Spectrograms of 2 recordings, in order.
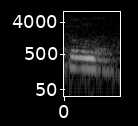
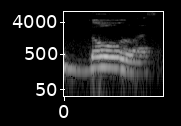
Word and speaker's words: doula: Esse é outro aprendizado que nós vamos ter no curso de capacitação das doulas.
